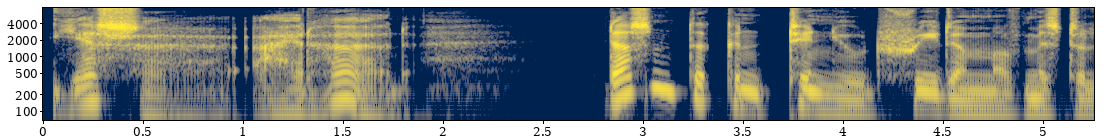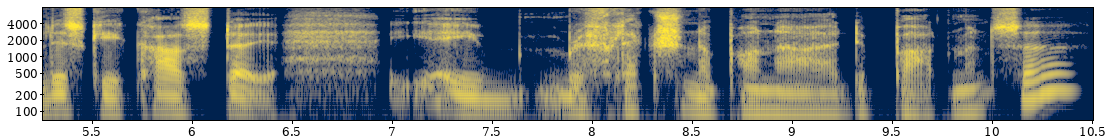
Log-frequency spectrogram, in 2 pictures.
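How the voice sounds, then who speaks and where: A man's voice: sits low, huge pitch swings, slow pace, a bit bright, slightly rough, no room sound, studio quality, exaggerated voice. A man voicing a mild, courteous government investigator in a radio drama, speaking politely, precisely and with some hesitation. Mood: deferential, hesitant. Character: mild, diffident, courteous middle-aged male government investigator.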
